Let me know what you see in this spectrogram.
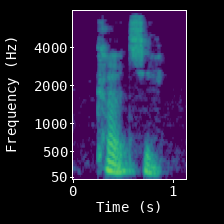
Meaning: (noun) A small bow, generally performed by a woman or a girl, where she crosses the shin of one leg behind the calf of her other leg and briefly bends her knees to lower her body in deference
- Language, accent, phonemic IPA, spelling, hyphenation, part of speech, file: English, Southern England, /ˈkɜːtsɪ/, curtsey, curt‧sey, noun / verb, LL-Q1860 (eng)-curtsey.wav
